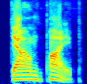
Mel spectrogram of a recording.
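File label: "downpipe", American English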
